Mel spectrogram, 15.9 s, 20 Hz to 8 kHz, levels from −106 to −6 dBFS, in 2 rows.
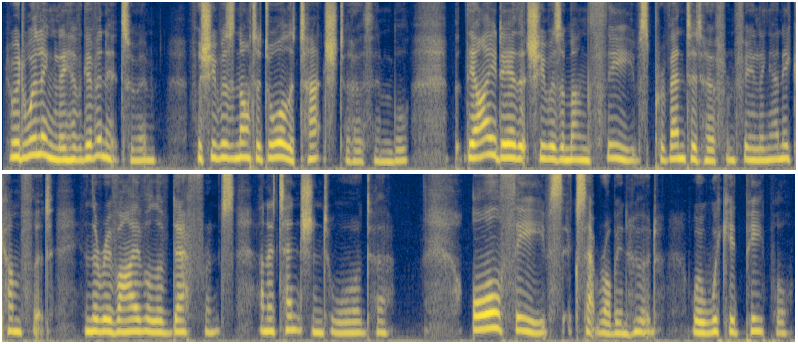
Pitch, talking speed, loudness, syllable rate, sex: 215 Hz, 185 wpm, -18 LUFS, 5.7 syllables/s, female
